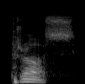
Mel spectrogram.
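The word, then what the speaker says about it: πρὸς: We then have P, Rho, Omicron, and final sigma with grave accent, pros, pros.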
